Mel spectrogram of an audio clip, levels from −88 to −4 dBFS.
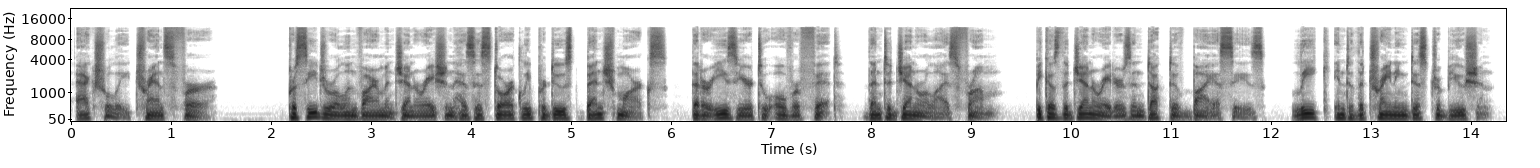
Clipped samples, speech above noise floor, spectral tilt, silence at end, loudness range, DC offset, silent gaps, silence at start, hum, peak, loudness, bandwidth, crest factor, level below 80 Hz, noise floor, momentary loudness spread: under 0.1%; 48 dB; -4.5 dB/octave; 0.2 s; 2 LU; under 0.1%; none; 0.05 s; none; -4 dBFS; -22 LUFS; 12.5 kHz; 18 dB; -36 dBFS; -70 dBFS; 6 LU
